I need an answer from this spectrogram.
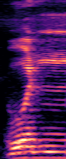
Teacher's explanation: nun bertasydid, maka kita baca dia dengan wajib gunnah 2 harakat. Un.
